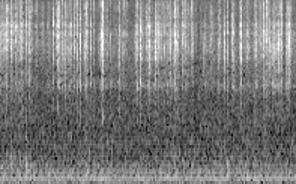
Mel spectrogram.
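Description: Long black nails slowly scratch and trace over silver sequin fabric lying on a table. The sound is a quiet, continuous patter of crisp, bright ticks and rattles as the sequins catch and flip, over a faint steady low hum.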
